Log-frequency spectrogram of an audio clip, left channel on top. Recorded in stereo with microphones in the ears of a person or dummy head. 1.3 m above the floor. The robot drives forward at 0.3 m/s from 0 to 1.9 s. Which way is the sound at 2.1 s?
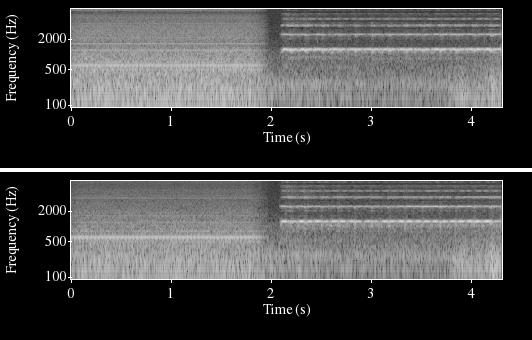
45° right (ahead or behind).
